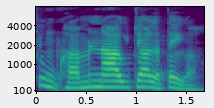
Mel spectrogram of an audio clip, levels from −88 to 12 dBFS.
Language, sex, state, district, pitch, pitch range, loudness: Wancho, female, Arunachal Pradesh, Longding, 205 Hz, 180-210 Hz, -17 LUFS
